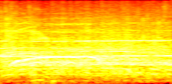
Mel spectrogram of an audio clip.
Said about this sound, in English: But if you think Ben and Joe won the day, I would like you to applaud now.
